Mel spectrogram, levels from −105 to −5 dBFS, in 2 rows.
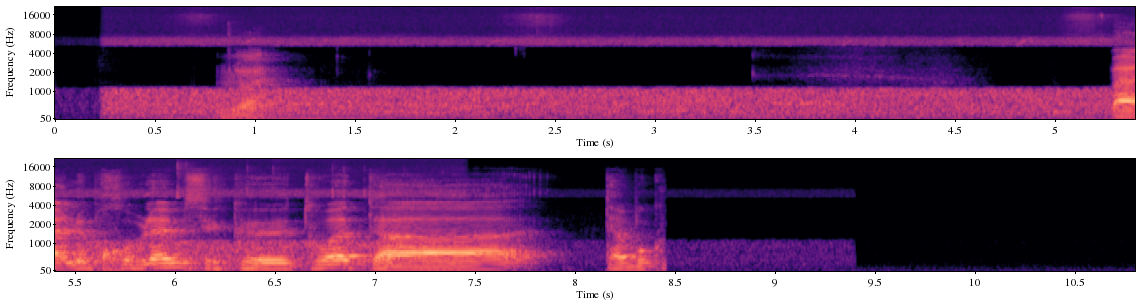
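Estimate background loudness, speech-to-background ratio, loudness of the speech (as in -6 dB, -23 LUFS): -44.5 LUFS, 16.0 dB, -28.5 LUFS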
